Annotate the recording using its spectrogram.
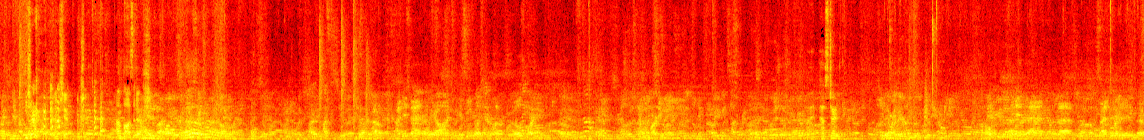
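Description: Playing cards slap and slide on a table mat.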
